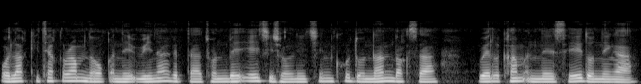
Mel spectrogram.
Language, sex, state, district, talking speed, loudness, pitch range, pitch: Garo, male, Meghalaya, West Garo Hills, 130 wpm, -16 LUFS, 130-145 Hz, 135 Hz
